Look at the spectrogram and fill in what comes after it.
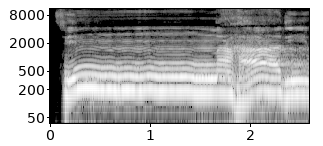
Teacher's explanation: اور وصل کی صورت میں را باریک پڑھی جائے گی، کیوں؟ را کے نیچے زیر ہے۔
